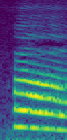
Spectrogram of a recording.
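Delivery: high head voice tone; creaky vocal fry warmup. Shown as a demonstration. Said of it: "Try it".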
